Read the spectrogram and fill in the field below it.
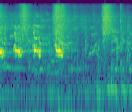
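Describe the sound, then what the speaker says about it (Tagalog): Several turkeys gobble in bursts on a rural hillside, three or four rattling calls rising then fading, fairly close, with scattered clucks and faint background noise between them. "Daming pabo."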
